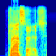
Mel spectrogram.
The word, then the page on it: placet: British English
